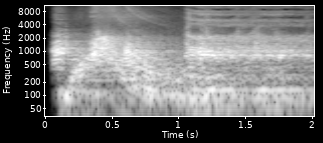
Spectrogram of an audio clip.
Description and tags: Set Off
A Type of set it off paded sound.
dark, pad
